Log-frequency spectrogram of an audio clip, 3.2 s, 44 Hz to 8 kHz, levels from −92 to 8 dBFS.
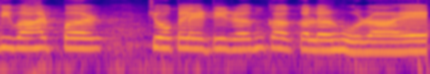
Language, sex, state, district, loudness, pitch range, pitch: Hindi, female, Uttar Pradesh, Shamli, -12 LUFS, 240-275 Hz, 270 Hz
